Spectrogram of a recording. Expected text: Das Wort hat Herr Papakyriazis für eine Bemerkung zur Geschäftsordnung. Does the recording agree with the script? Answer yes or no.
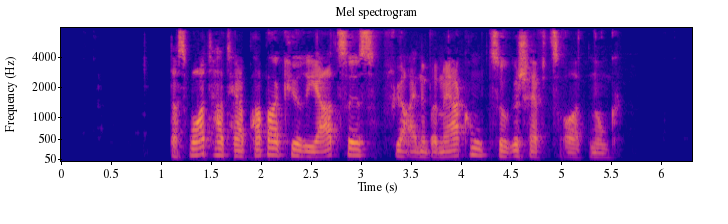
yes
